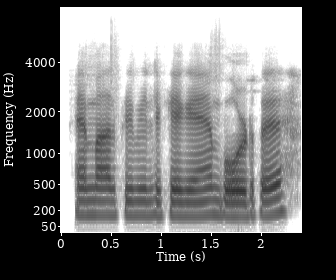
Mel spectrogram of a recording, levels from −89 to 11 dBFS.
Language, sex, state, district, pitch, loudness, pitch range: Hindi, male, Uttarakhand, Uttarkashi, 145 Hz, -17 LUFS, 140-150 Hz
